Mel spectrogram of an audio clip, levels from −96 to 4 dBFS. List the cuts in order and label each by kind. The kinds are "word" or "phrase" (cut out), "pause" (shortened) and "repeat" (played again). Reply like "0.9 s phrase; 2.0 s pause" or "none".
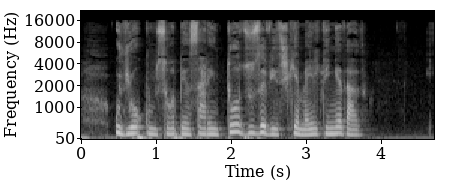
none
